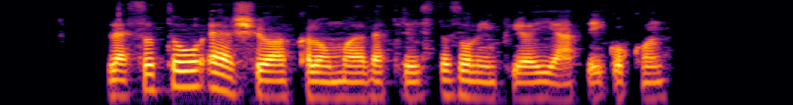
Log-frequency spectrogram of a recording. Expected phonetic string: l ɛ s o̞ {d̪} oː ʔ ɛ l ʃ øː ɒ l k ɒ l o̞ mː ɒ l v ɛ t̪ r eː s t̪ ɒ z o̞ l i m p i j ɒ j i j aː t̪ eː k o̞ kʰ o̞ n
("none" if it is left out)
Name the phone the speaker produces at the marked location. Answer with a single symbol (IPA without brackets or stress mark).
t̪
